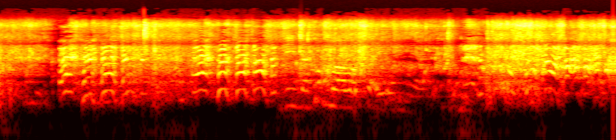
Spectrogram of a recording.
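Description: Several people's voices calling out over water splashing and slapping in an inflatable kiddie pool.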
